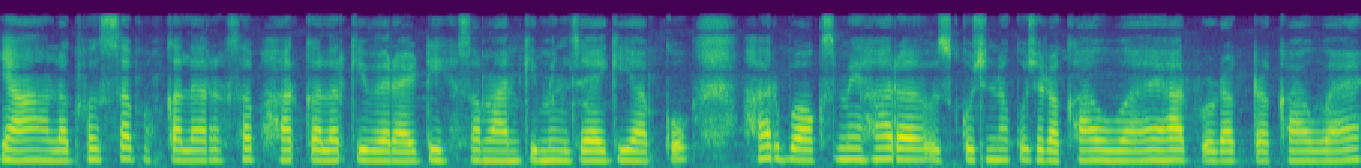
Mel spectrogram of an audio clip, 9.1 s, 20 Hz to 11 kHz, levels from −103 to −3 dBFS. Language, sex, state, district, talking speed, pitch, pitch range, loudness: Hindi, female, Bihar, Katihar, 200 wpm, 195 Hz, 190-205 Hz, -16 LUFS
